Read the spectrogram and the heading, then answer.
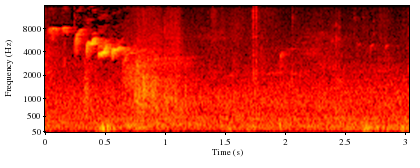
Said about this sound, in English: Some lovely birds singing, if you can hear.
